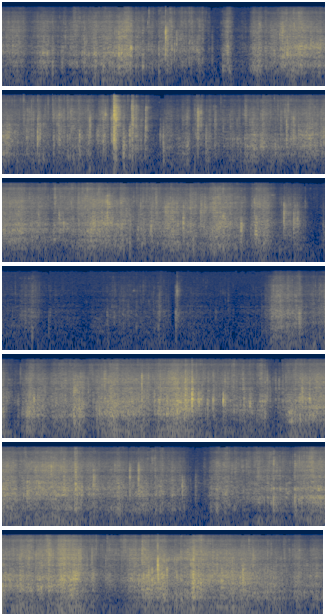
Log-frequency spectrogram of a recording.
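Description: Footsteps crunching and scraping over loose rock rubble, with stones clicking and clattering underfoot, stopping for a few seconds of near quiet about halfway through.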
